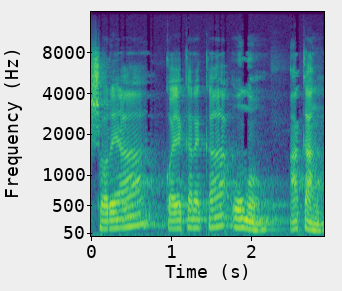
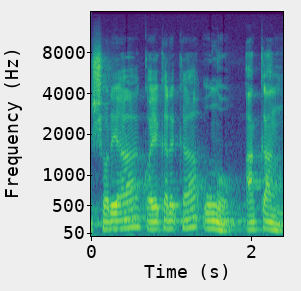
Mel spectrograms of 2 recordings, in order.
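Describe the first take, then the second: No difference in how they are said.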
